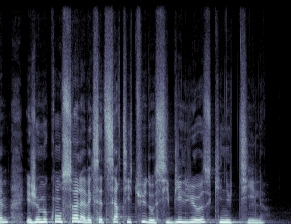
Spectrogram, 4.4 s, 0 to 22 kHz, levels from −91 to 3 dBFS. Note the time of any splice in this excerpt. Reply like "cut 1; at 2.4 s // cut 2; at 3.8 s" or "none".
none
